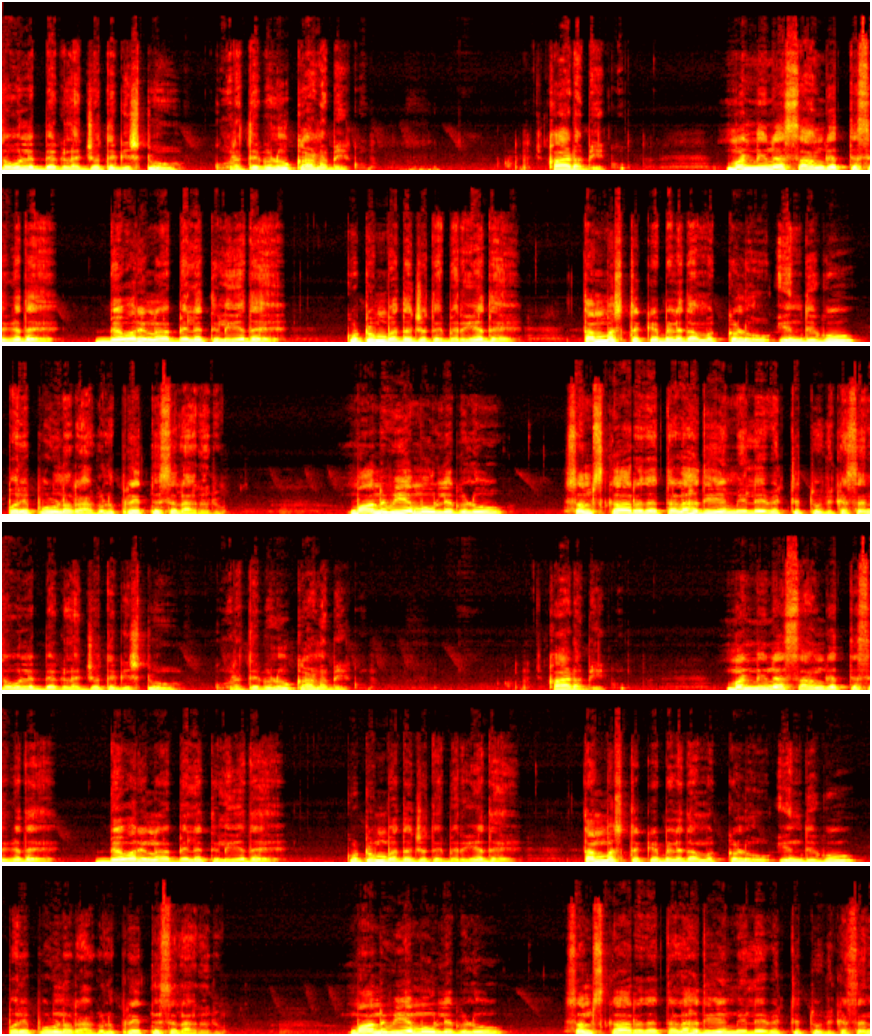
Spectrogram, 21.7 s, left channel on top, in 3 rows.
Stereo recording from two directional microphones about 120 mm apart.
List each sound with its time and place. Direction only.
0.0 s speech: 30° left (ahead or behind)
4.4 s speech: 25° left (ahead or behind)
6.2 s a woman's voice: 30° left (ahead or behind)
17.4 s speech: 25° left (ahead or behind)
